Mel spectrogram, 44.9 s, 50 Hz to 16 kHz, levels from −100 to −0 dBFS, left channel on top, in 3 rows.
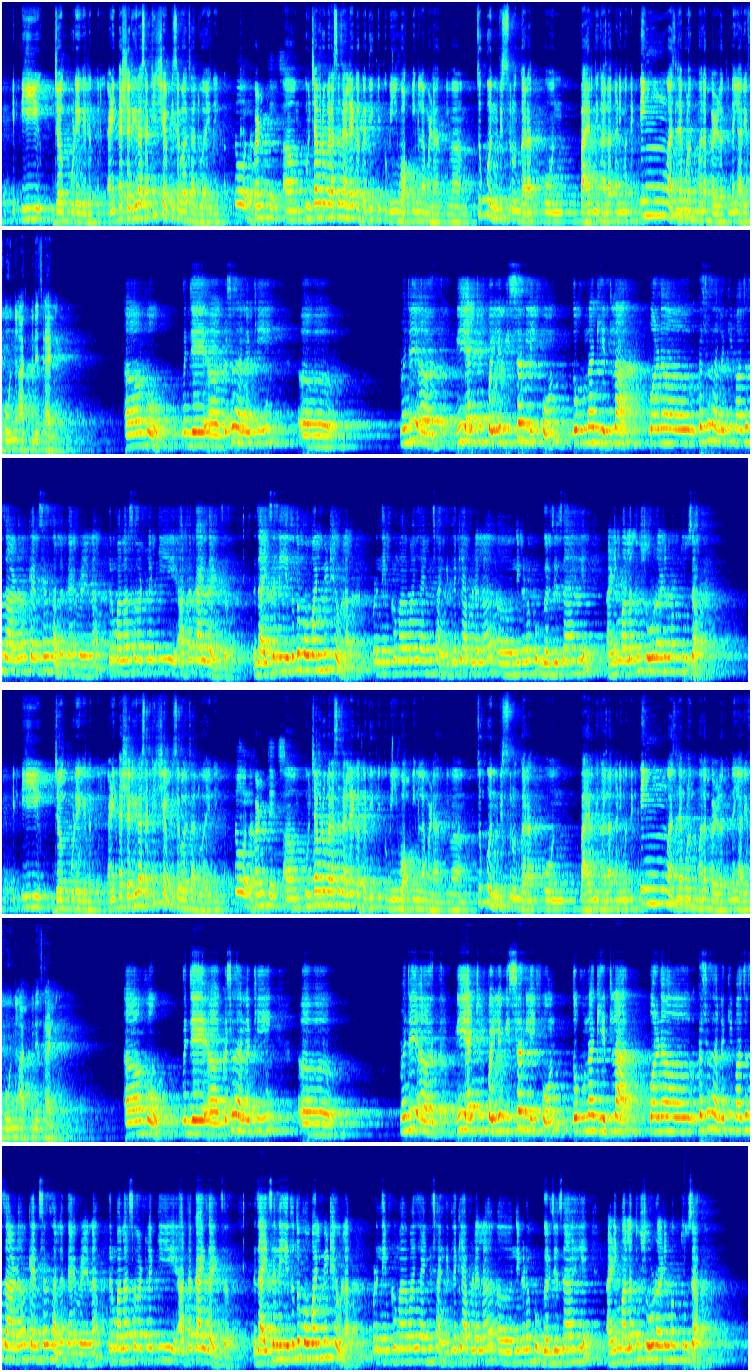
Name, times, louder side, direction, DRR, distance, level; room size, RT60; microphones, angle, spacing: voice 1, 0.4-4.4 5.0-5.3 5.6-11.2 11.6-16.1, left 2 dB, 45° left, 3 dB, 2.4 m, -35 dB
voice 2, 4.7-5.1 5.3-5.5 17.4-18.2 18.5-20.4 20.9-21.6 22.9-26.1 26.4-27.5 27.9-34.5 34.9-36.9 37.3-41.6 42.0-43.9, right 1 dB, 45° right, 5 dB, 2.4 m, -29 dB
25.5 x 19.0 x 9.4 m, 2.2 s
head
